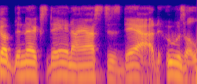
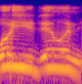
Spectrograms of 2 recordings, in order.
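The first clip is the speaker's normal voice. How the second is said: put-on angry scolding old woman voice, pitched up; 8 semitones higher than usual. Speaker retelling grandma's reaction to them bursting into her house, imitating grandma angrily. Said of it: "she's mad".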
